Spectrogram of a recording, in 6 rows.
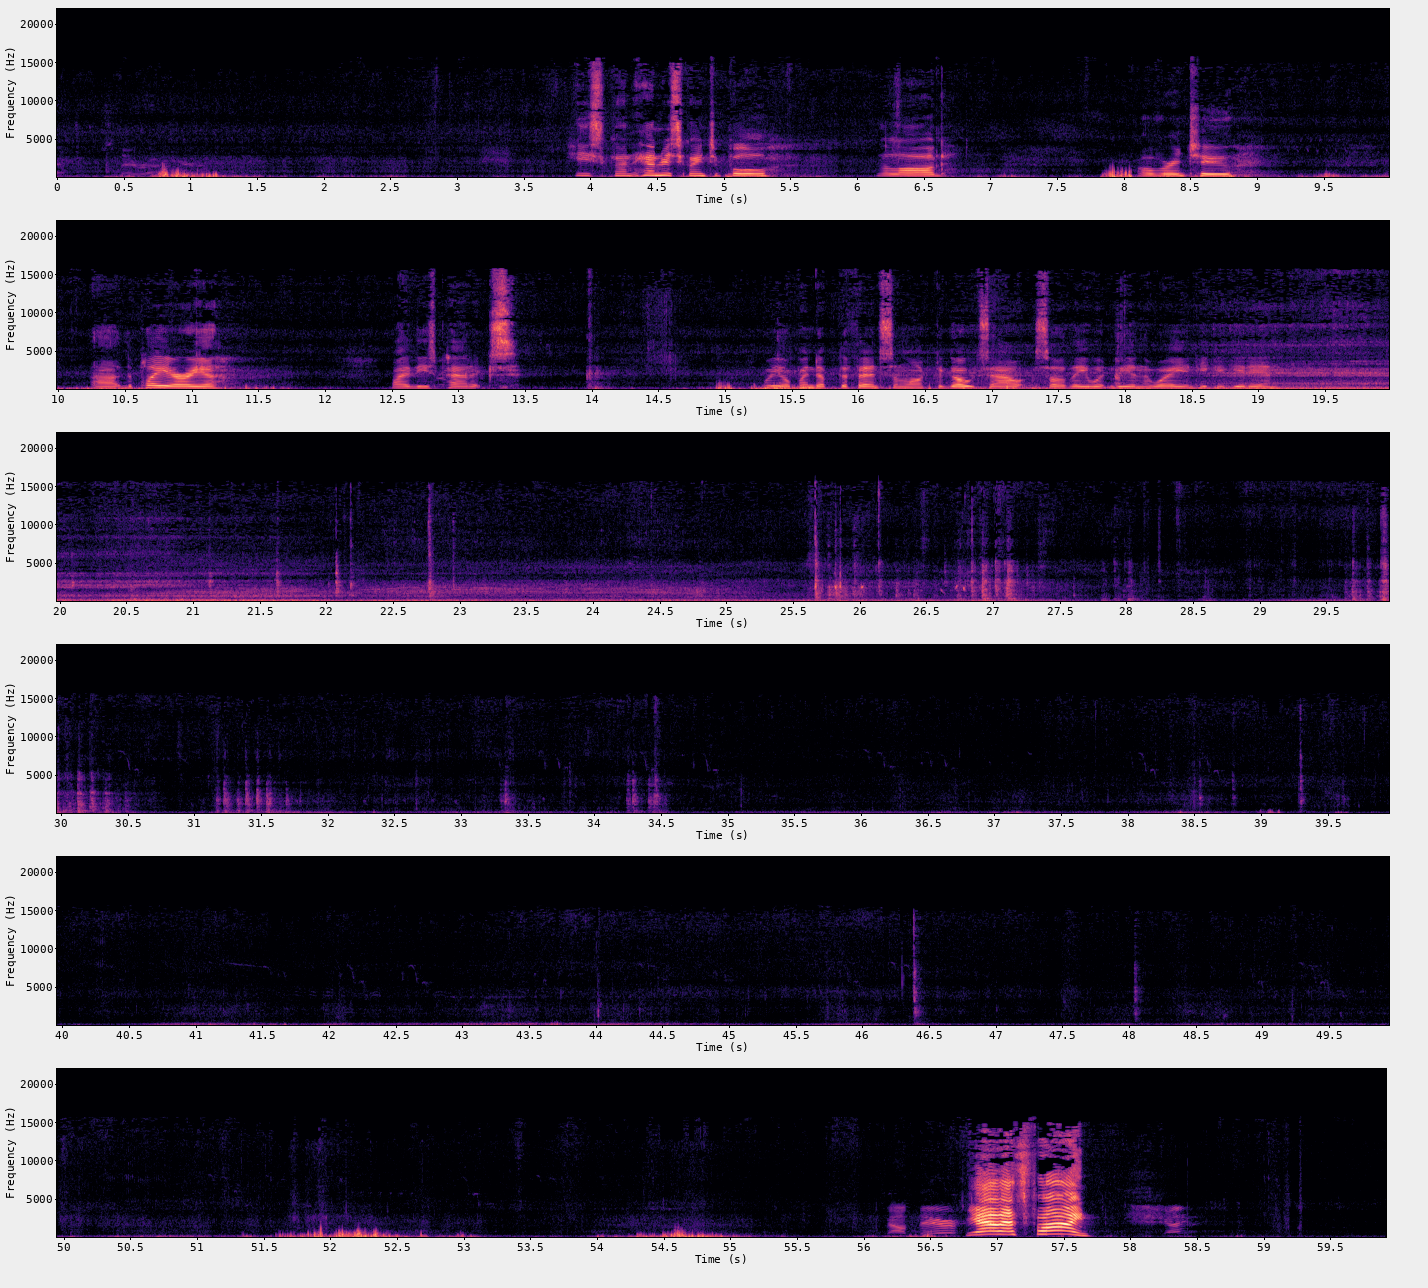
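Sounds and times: engine running at low speed: 0.0s - 56.8s, 57.7s - 59.9s.

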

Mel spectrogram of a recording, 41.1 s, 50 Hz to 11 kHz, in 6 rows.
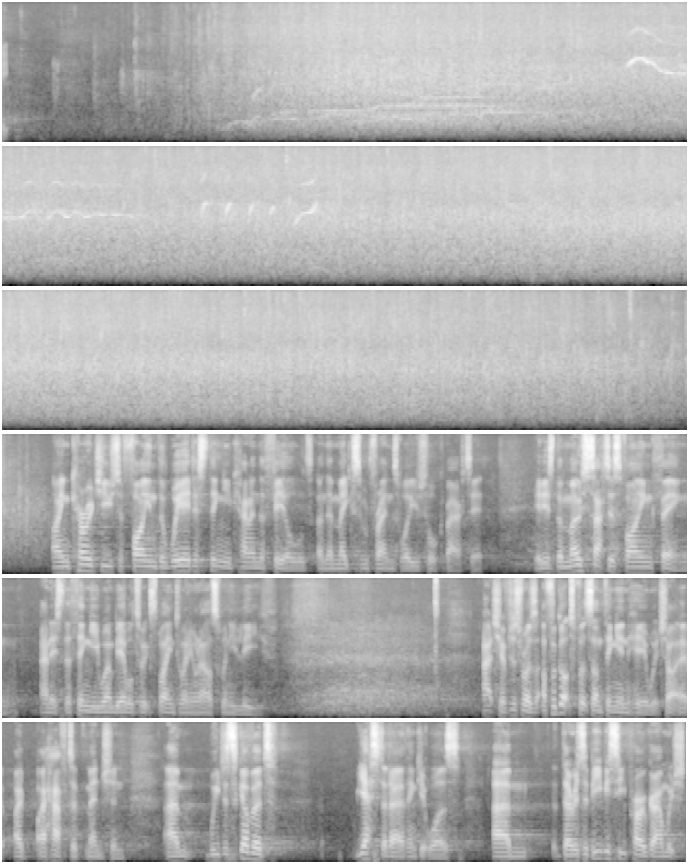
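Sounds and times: audience applauding: 1.0s - 21.0s
cheers: 2.1s - 20.6s
whistles from audience: 4.6s - 10.4s, 11.8s - 12.3s.

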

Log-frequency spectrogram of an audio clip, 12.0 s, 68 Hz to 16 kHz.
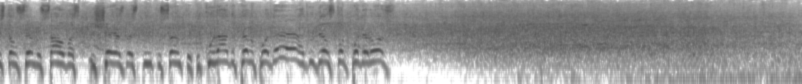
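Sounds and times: audience applauding: 0.0s - 12.0s.

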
